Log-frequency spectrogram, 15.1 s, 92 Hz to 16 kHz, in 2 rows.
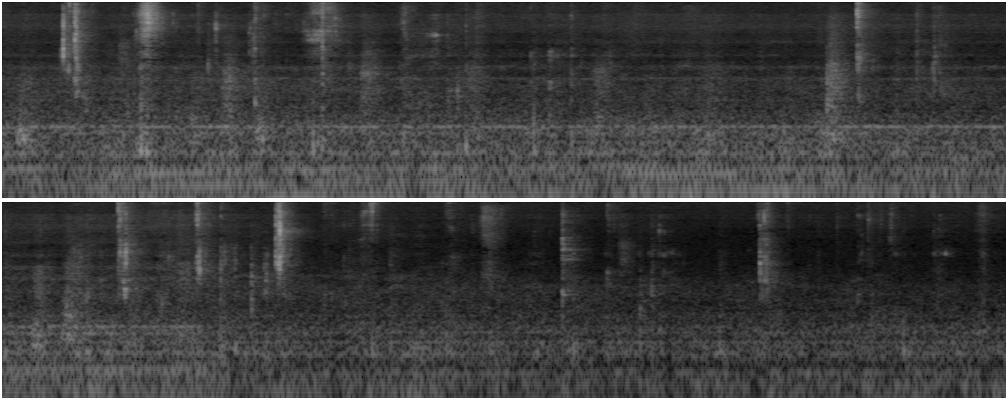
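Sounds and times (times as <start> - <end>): person chewing food: 0.0 - 4.8, 7.8 - 15.0.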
